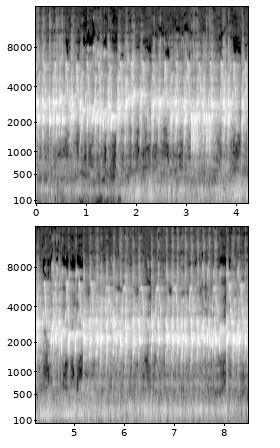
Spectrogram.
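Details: Bulbul lure recording made live in nature, sooty-headed bulbul: unbroken, crowded chatter of bright chirps and warbled whistles throughout, with a faint low rumble in the background.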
